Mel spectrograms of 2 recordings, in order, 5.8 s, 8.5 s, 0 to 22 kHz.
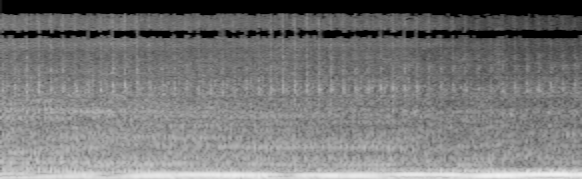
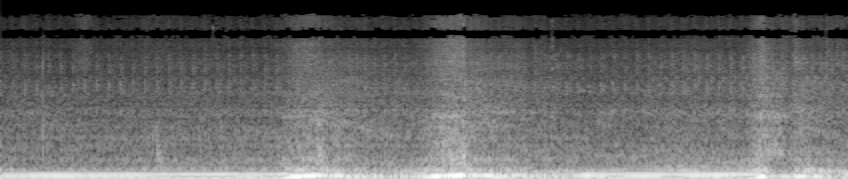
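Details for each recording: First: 1980 Toyota RN30 Hilux 4x4 with Holden 186 six, first start, cold: steady low rumble at idle with an even firing beat and no knocks or rattles; normal idle. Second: 1980 Toyota RN30 Hilux 4x4 with a Holden 186 six, just started and not yet warm. Smooth low idle, but each of three throttle blips stumbles and sags before picking up. Owner suspects it needs to warm up; cause unclear.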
